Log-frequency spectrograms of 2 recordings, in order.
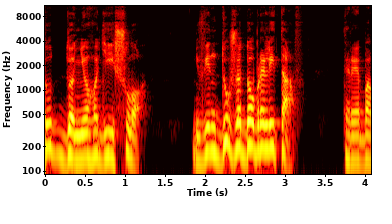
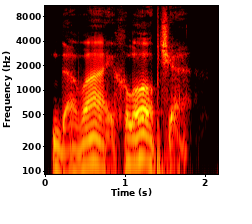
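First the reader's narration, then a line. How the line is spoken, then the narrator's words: Whisper. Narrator (Ukrainian): прошепотів Муді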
